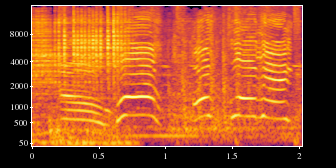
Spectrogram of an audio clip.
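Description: A cartoon character's wordless cries, the pitch sliding up and down, over background music, with a low rumble under the first second.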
